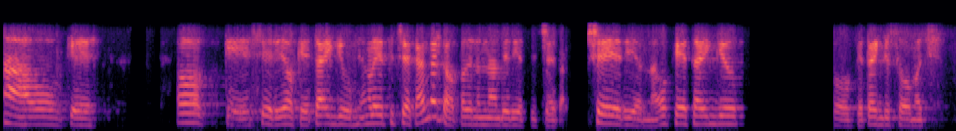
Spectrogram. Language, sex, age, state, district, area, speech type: Malayalam, female, 45-60, Kerala, Alappuzha, rural, conversation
